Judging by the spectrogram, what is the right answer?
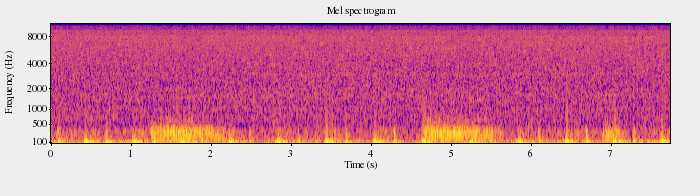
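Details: Person's own recording of their heart murmur, with breath sounds, clearer at some points than others: muffled heartbeat near 100 a minute with a whooshing sound between beats and slow breaths behind it.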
